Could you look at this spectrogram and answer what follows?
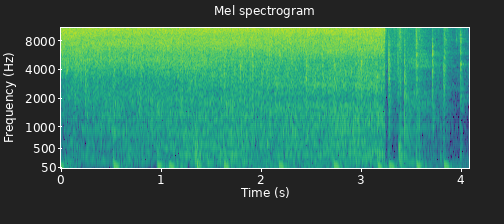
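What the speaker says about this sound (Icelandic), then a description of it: "við ætlum að byrja á því að setja fullt af vatni, 30 lítra af vatni ofan í þetta tóma fiskabúr" Water pouring and splashing steadily into an empty fish tank, about 30 litres, with a continuous gushing rush and soft thumps, stopping abruptly near the end into a few scattered drips and splashes.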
